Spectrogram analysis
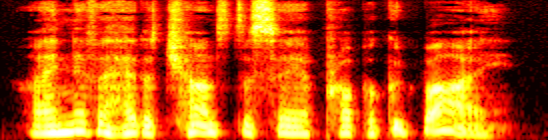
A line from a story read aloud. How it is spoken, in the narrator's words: said sadly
